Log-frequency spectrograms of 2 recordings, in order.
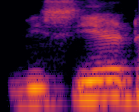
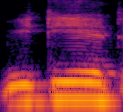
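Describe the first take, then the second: First: "vitiate" with an s sound, vi-see-ate; उच्चारण का विकल्प. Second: "vitiate" with a hard t, vi-tee-ate; दूसरा उच्चारण. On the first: ("vitiate" को "विसिएट" बोलें) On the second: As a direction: say "vitiate" with a clear t in the middle. ("vitiate" को "विटिएट" बोलें) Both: Shown as a demonstration. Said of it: "vitiate है या".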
